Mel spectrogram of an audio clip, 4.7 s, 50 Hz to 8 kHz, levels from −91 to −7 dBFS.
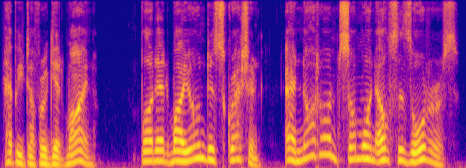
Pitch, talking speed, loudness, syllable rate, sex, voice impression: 170 Hz, 205 wpm, -15 LUFS, 6.2 syllables/s, male, masculine, adult-like, slightly muffled, fluent, slightly cool, slightly unique, slightly intense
